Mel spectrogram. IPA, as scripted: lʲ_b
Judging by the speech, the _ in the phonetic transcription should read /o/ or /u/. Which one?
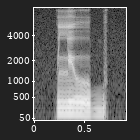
u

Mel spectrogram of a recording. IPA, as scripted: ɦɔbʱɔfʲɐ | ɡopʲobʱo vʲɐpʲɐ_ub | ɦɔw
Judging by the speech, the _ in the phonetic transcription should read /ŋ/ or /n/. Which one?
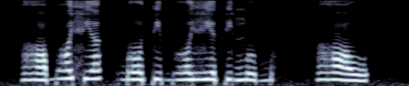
ŋ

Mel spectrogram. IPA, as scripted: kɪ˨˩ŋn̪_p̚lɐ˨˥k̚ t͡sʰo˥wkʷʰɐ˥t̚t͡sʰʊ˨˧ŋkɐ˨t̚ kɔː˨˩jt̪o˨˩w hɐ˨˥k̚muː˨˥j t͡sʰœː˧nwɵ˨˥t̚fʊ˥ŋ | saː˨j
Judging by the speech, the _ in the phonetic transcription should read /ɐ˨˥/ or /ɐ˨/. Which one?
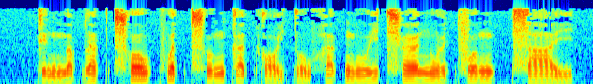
ɐ˨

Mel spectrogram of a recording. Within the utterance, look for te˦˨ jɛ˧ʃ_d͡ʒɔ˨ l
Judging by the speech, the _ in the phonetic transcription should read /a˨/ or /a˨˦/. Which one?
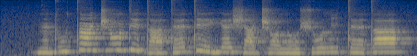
a˨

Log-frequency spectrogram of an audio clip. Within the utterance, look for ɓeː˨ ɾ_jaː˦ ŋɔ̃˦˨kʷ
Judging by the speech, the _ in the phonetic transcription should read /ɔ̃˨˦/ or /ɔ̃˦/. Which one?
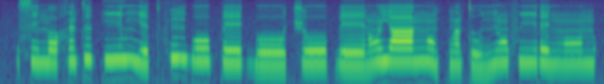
ɔ̃˦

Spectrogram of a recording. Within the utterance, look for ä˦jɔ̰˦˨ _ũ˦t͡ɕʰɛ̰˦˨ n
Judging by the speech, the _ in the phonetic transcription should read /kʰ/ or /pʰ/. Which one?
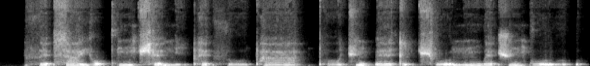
kʰ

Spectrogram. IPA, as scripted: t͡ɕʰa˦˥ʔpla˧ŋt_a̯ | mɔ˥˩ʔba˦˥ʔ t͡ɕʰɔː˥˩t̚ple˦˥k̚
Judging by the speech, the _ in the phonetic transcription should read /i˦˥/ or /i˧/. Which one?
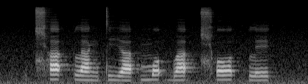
i˧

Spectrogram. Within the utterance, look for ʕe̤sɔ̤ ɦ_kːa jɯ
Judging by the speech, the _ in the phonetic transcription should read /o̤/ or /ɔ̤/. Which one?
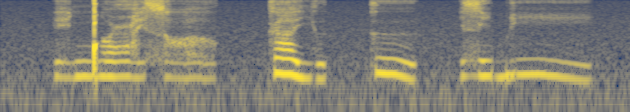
o̤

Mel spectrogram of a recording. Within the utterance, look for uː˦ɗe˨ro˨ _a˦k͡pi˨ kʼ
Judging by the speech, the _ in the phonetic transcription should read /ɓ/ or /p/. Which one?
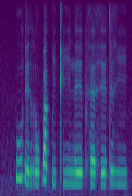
ɓ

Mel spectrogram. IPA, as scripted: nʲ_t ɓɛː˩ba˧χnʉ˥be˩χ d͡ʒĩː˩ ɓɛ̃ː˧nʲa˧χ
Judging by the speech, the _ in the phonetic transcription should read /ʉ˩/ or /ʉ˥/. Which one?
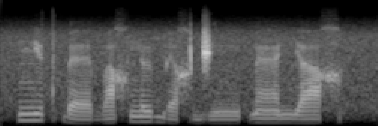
ʉ˥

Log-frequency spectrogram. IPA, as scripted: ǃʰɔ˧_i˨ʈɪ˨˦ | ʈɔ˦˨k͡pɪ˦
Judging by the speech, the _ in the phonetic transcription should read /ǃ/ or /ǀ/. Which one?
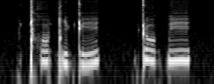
ǃ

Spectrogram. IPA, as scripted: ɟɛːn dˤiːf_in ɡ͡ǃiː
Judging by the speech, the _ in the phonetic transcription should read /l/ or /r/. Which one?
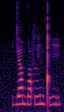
l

